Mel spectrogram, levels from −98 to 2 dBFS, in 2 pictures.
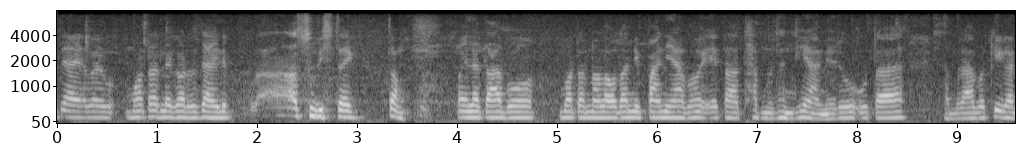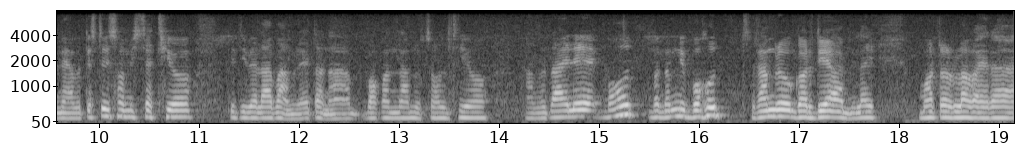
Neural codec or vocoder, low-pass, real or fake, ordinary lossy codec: none; 7.2 kHz; real; none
